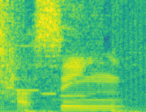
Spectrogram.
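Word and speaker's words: Ha'Sean: to action fix um no one can really pronounce my first name which is hassin but it's spelled hashan so at a young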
